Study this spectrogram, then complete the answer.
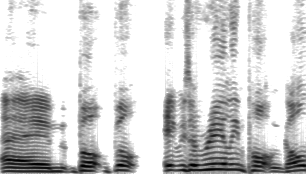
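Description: The recording features a man with a quiet background behind him. It sounds dry and close, without any echo. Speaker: podcast host. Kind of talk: casual interview chat.

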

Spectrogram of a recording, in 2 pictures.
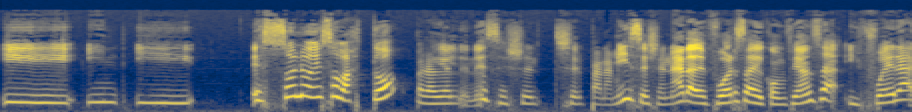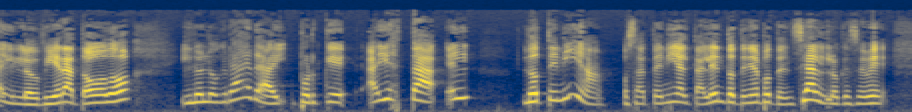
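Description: In a dry, close sound with no echo, a woman with a high pitch speaks at a moderate pace with lively intonation. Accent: Buenos Aires. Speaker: podcast co-host. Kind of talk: casual chat.

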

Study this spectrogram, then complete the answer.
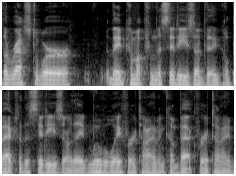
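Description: A man's very deep, low voice in monotone, flat intonation at a very fast pace, on a very clean recording with a silent background. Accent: Minnesota. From Minnesota. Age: 50s. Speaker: podcast host. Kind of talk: solo storytelling monologue. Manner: casual, meandering.

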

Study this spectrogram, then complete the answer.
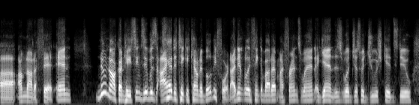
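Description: A man with a Californian accent, fairly high-pitched and bright, sharp in tone, with lively intonation at a very fast pace, in a dry, close sound with no echo and a very clean recording with a silent background. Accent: Californian American English. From San Francisco, California. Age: 40s. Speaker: career coach and former lawyer. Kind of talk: casual interview.

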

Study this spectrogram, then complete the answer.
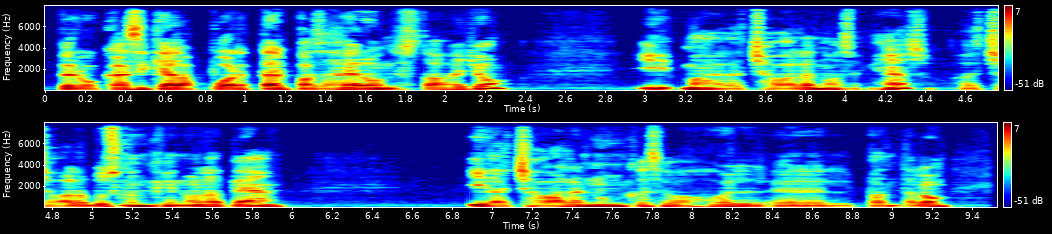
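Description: A man's somewhat breathy voice moves at a fairly quick pace, his intonation lively. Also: medium pitch for a man, dry, close sound with no echo. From Costa Rica, Alajuela. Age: 30s. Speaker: podcast co-host. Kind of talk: casual chat.

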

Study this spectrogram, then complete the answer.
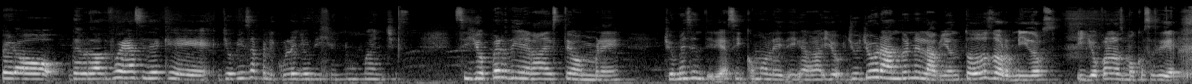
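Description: A woman's high voice at a moderate pace with fairly even intonation, audible room echo and noticeable background noise. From Mexico, Guanajuato (Pénjamo). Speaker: podcast co-host. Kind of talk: casual chat.

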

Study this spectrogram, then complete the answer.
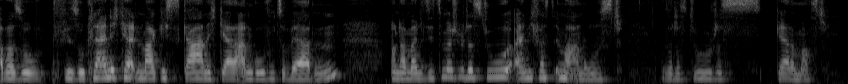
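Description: At a fairly quick pace, a woman with a fairly high pitch talks in an ordinary speaking voice, her intonation fairly even. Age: young. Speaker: university student. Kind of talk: casual chat.

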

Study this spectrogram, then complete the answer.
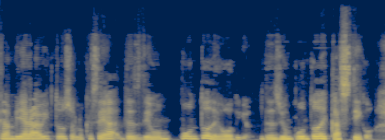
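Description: A woman's somewhat breathy voice. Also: dry, close sound with no echo. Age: 40s. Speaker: psychologist. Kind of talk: casual chat. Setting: Instagram live video call.

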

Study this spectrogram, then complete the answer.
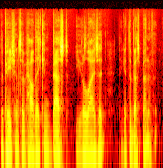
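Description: A man's somewhat breathy, medium-pitched voice with an American accent, fairly even intonation and a very fast pace, in a dry, close sound with no echo on a very clean recording over a silent background. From US South, Tampa, Florida. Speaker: healthcare company executive. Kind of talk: interview.

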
